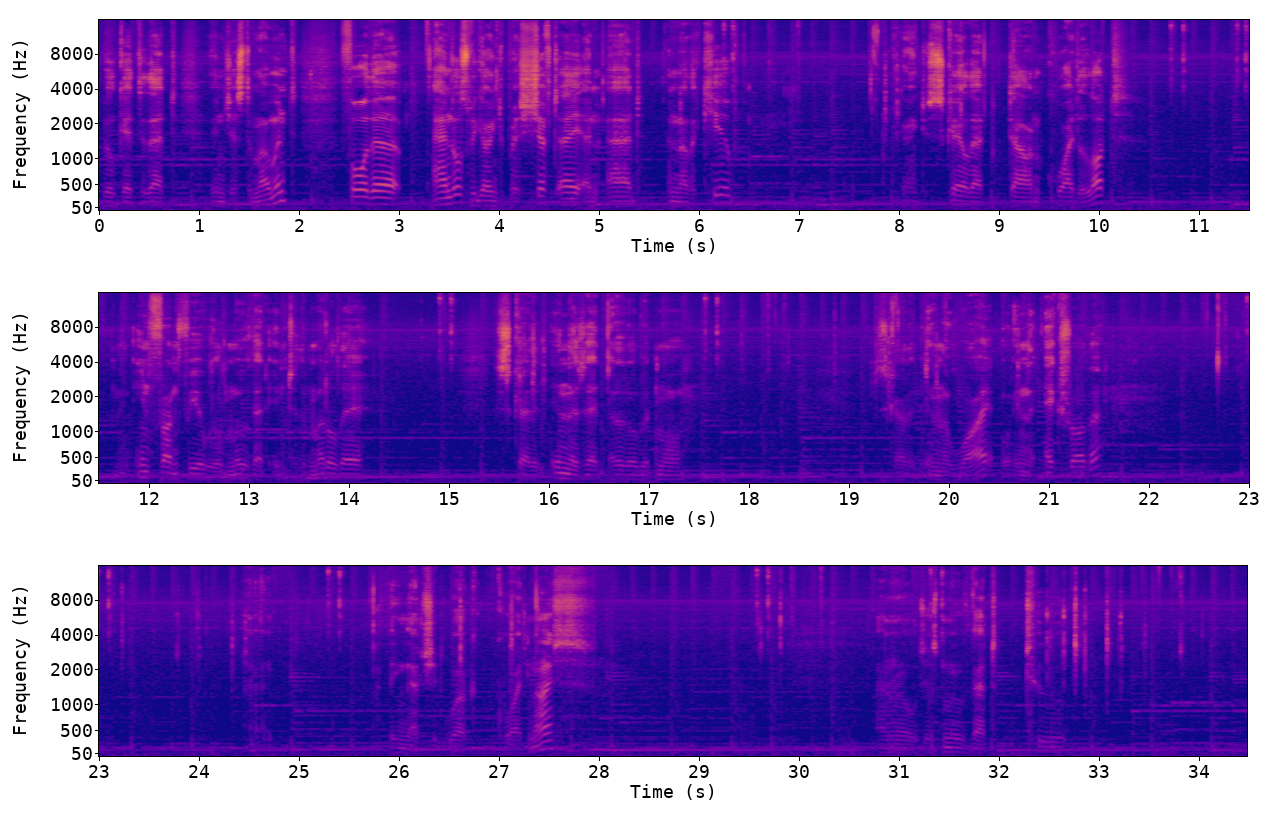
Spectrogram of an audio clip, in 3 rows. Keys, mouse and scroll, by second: 0.5-1.3 scroll up 9, 1.3-2.8 scroll down 1, 2.9-3.5 scroll down 5, 3.5 middle click, 4.3 shift+a, 6.5 scroll down 5, 6.7-7.8 middle drag, 7.8 s, 8.5 s, 11.4 click, 11.9-12.6 scroll up 4, 12.6 g, 15.6 s, 17.9-19.3 middle drag, 19.3 s, 23.9 s, 26.4 s, 29.9-31.3 shift+middle drag, 31.3 click, 32.5 g.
